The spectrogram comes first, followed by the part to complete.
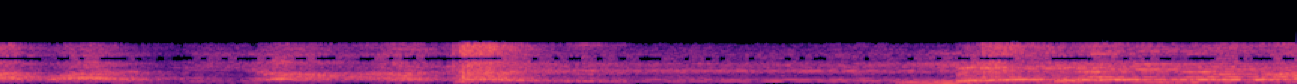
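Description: Mourners' chest-beating (matam): two heavy hand slaps about a second and a half apart, with a group of men's voices chanting between them. About three seconds in, a male reciter starts singing a noha through a microphone, his voice sliding up into held notes.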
